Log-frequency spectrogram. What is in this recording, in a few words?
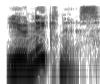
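"uniqueness", British English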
